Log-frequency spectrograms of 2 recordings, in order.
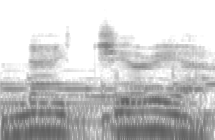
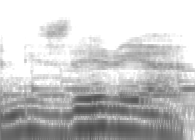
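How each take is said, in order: First: It is pronounced the English way. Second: It is pronounced the Vietnamese way. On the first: "tiếng Anh đọc là" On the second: "Tiếng Việt mình đọc là"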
